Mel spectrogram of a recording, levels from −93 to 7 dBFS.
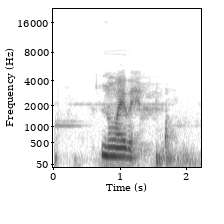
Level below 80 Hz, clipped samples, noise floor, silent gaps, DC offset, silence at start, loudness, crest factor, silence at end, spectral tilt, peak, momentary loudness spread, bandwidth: -58 dBFS; under 0.1%; -62 dBFS; none; under 0.1%; 0.75 s; -25 LUFS; 16 dB; 0.45 s; -10 dB/octave; -12 dBFS; 21 LU; 4.7 kHz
